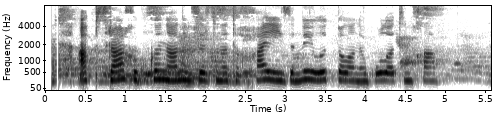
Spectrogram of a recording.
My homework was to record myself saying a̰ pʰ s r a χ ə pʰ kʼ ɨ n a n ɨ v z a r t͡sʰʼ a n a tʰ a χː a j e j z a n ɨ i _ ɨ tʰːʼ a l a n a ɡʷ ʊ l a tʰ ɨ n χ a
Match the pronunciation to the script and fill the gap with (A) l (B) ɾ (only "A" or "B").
A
